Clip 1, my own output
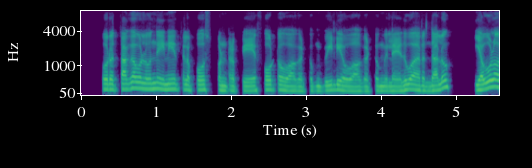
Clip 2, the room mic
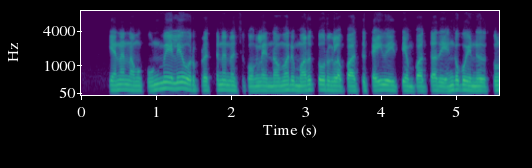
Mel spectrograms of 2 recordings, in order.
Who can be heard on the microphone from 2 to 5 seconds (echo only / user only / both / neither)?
user only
